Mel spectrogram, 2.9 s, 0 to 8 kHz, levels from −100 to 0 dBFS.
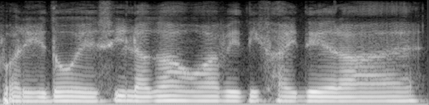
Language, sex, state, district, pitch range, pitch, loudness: Hindi, male, Jharkhand, Ranchi, 125-130 Hz, 125 Hz, -13 LUFS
